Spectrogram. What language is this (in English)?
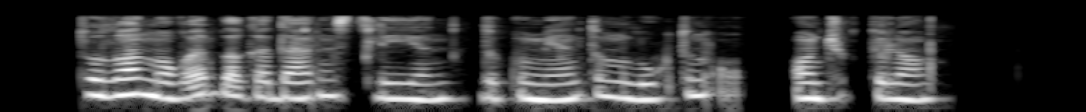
Mari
